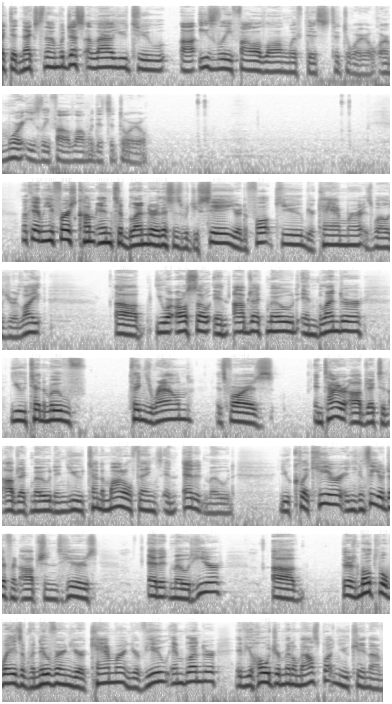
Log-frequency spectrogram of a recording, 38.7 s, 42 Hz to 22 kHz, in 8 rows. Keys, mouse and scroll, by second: 7.3 click, 9.1 click, 28.2 click.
